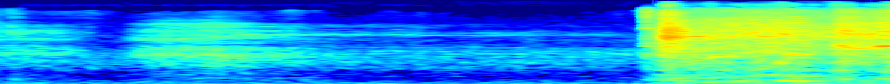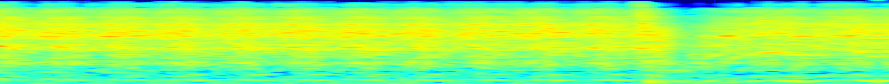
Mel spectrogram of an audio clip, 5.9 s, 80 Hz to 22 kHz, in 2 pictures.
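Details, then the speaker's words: Mazda RX7 after long storage, air box off, replacement part from this car refitted: starter whirs briefly, engine catches with rough uneven putter and stalls; possibly flooded, owner suspects weak used fuel pump, unconfirmed. "still doing it okay so I can't really figure out what's wrong with it right this second um and I'm pretty sure I flooded it trying uh so I think it might need a fuel pump it sounds kind of weak and whatnot"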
